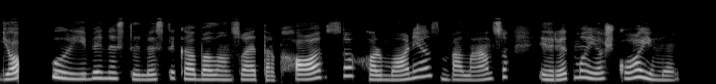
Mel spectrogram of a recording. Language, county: Lithuanian, Šiauliai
